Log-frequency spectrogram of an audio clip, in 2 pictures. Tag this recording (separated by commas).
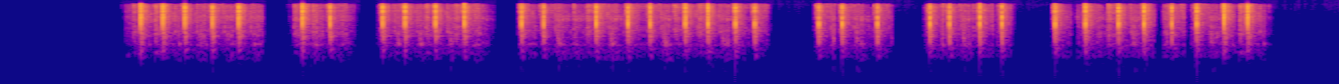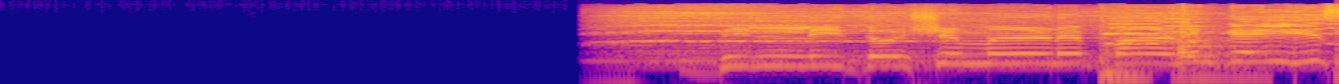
Music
